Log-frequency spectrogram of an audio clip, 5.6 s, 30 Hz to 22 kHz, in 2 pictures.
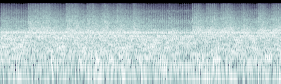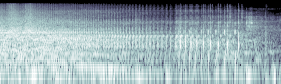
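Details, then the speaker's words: Honda Biz 100 motorcycle engine after crankshaft work, started on contact-cleaner spray without exhaust: very loud, sharp open-port bark firing evenly about four times a second, no knock; runs fine. "Teste realizado com sucesso o motor funciona perfeitamente adicionando um pouco de limpa contato ele entra com o oxigênio e faz a queima e explodindo tudo tá sem o escapamento Por isso faz bastante barulho e eu tô bastante contente"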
